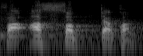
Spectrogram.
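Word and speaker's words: فأصدق: Dan di sini permohonannya, laula akhartani ila ajalin qarib fa as-saddaqah. Panjenengan perhatikan di kata fa as-saddaqah, ada dua tasdid berdampingan di situ.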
